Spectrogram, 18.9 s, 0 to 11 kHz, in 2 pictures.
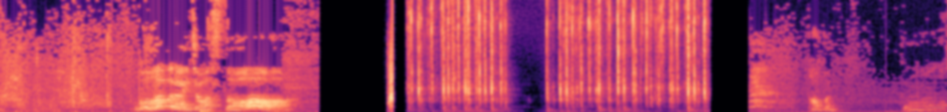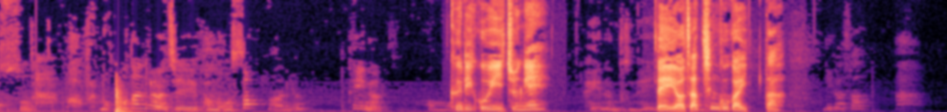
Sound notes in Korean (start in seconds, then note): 4.0 타자 소리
